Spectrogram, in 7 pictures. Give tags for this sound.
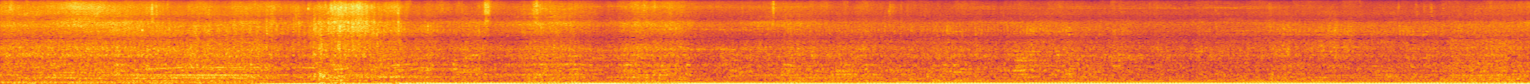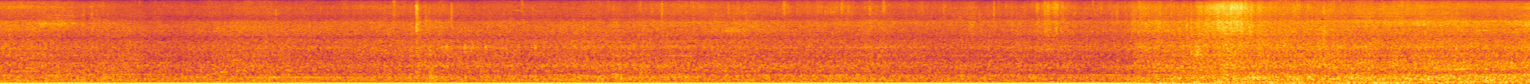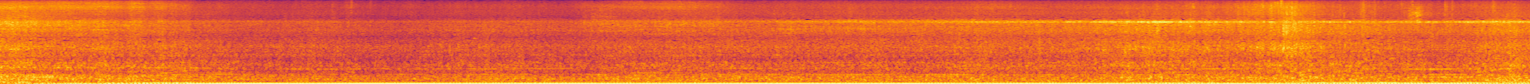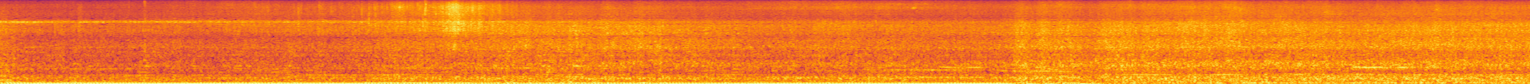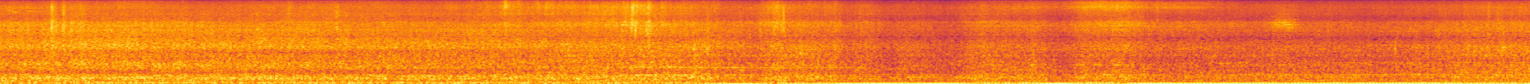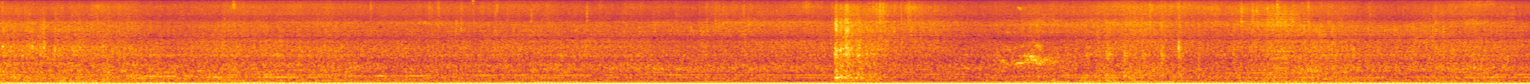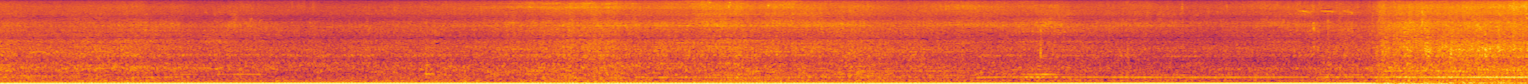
ambient area building construction contract damaged destroying destruction dredger dump ecological engine environmental excavator garbage landfill lot noise site waste yard

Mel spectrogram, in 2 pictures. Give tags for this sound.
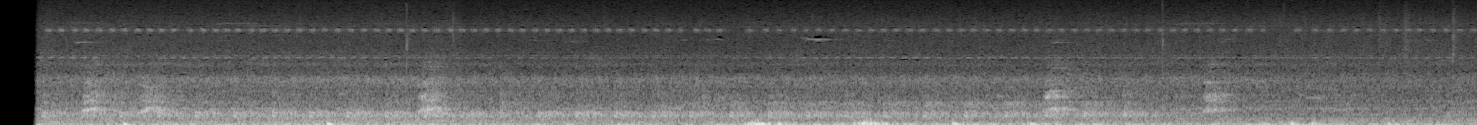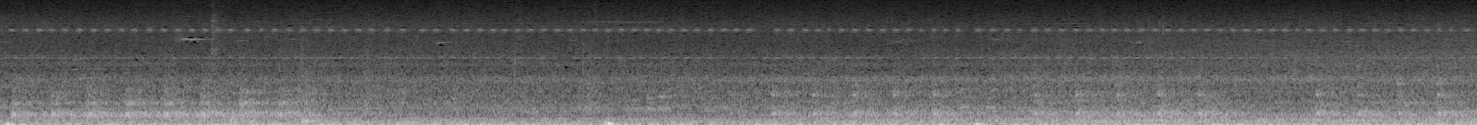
machines street temples thailand

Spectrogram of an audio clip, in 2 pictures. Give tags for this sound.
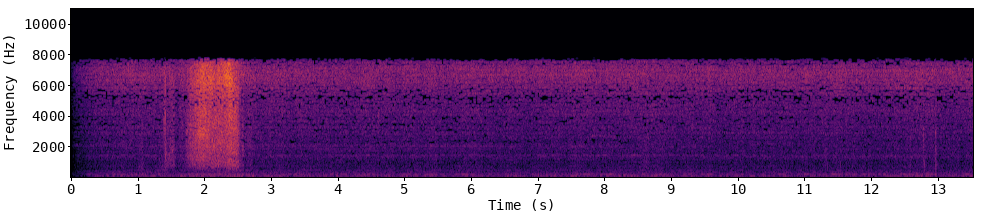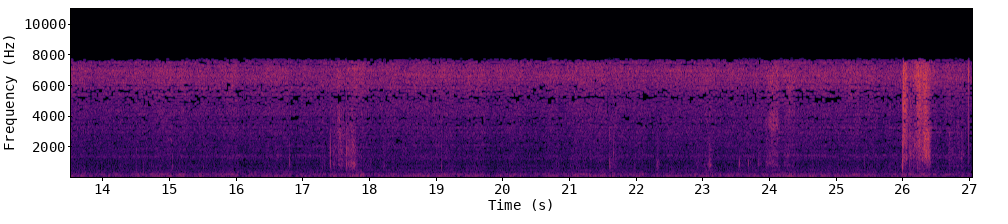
hum ambient buzz

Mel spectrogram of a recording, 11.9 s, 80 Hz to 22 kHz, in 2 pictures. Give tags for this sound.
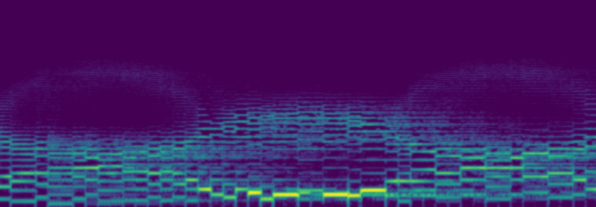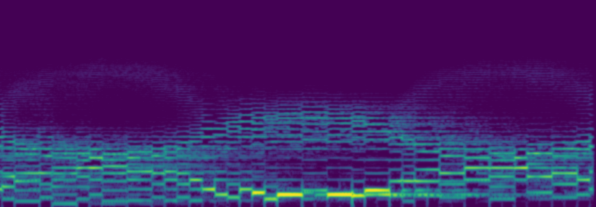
130 abstract bpm cool house space techno trance

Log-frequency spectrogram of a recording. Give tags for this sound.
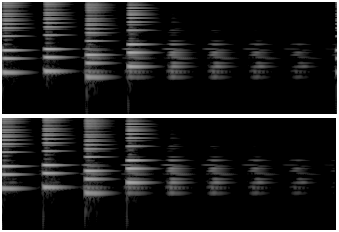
mills cellphone ring cell alert mojomills mojo ringtone alerts phone

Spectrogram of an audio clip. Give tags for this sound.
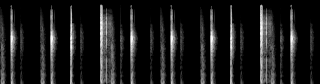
Abstract Loop Percussion

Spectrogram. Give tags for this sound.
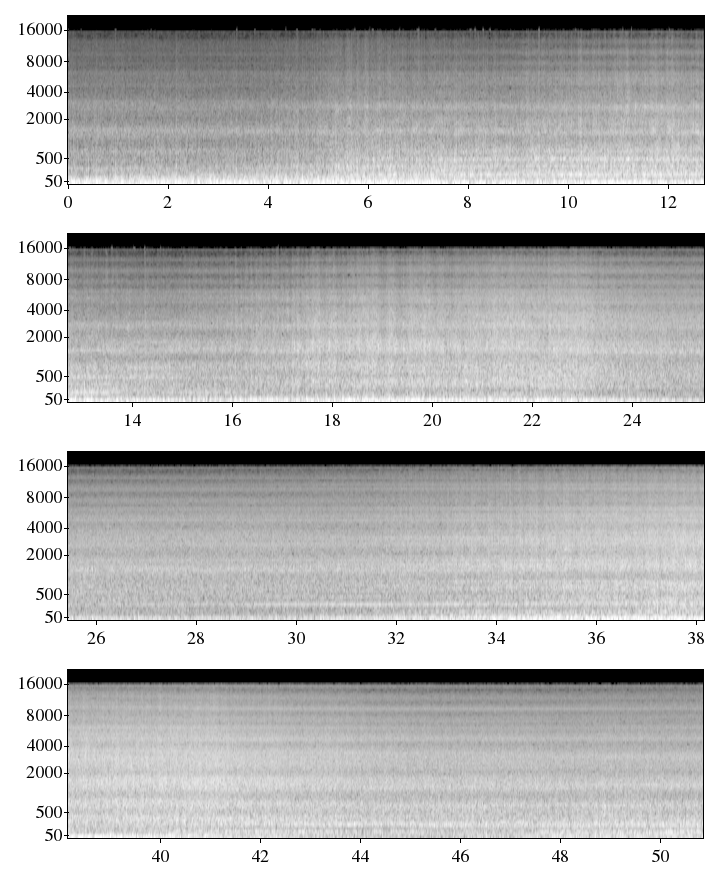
ambience processed sci-fi experimental soundscape electronic generative alien

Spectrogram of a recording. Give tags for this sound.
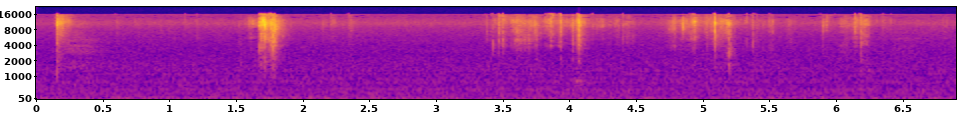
human crack horror people snap bone recording noise flesh soundeffect effect breath gore

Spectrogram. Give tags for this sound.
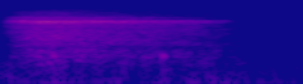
foley sniff

